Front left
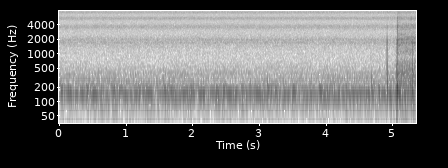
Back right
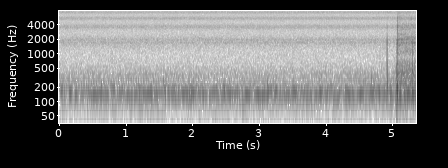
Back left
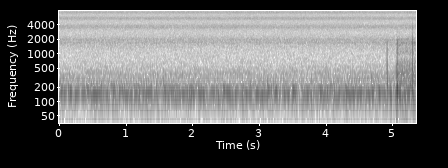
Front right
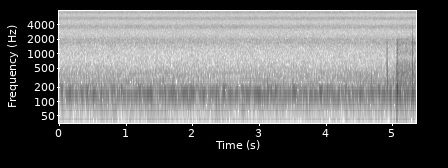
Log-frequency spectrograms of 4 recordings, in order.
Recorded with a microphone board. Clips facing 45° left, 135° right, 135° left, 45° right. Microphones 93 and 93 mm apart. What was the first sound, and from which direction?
Only background noise.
